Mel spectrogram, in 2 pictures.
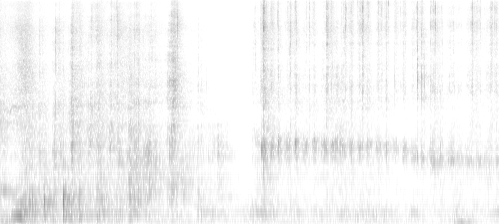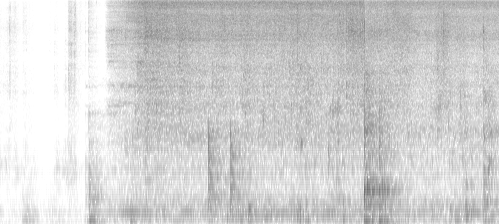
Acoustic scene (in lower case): restroom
